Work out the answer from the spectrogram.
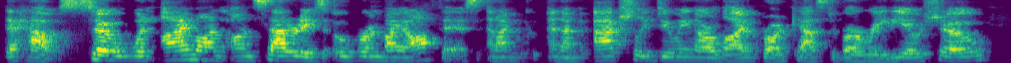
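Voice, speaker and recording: A woman hosting a casual live cooking show from her home kitchen, talking loudly and emphatically with a voice that carries. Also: lowish voice, fairly even intonation, fairly quick, roomy sound, low-quality recording. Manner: loud voice that carries, chatty and emphatic. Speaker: host cooking on a live stream.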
